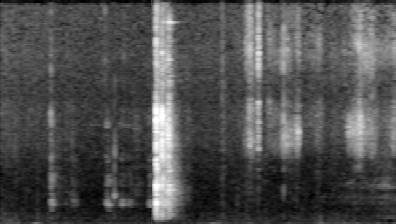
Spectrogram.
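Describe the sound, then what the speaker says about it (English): Scissors snip once through the printed text on an iron-on transfer sheet, a short crisp cut standing out in an otherwise quiet room. "I want to cut off the Iron Me text right there"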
